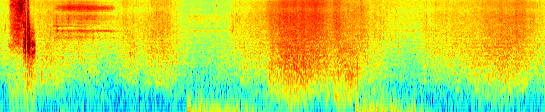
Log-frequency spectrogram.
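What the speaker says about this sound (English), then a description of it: "The waves move towards the shore, in and out, in, out, in, out." Gentle ocean waves roll in and wash onto the shore in a soft, steady surge and retreat, with a couple of broad swells rising and falling and a brief sharp knock near the start.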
